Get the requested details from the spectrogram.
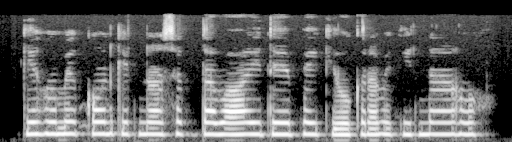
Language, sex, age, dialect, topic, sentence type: Magahi, female, 56-60, Central/Standard, agriculture, question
